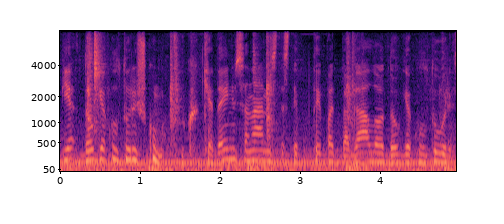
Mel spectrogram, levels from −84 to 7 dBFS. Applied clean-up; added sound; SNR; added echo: none; Engine; 1 dB; none.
